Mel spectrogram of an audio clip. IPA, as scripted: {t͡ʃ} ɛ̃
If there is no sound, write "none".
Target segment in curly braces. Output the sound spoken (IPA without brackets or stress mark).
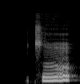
t͡ʃ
